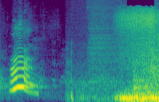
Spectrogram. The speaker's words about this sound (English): As for Buddy, there is more treatment ahead, but it's expected he'll make a full recovery. It's pretty clear this dog still has a lot of bark left.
